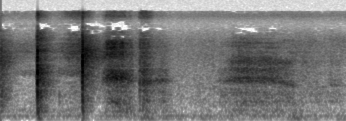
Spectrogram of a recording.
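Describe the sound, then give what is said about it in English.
Clapping in tribute to filmmaker Jordan Peele: two sharp, loud hand claps ring out, followed by a couple of softer, quicker claps and then a faint breathy hiss. No one speaks. “Can we get a clap for Mr. Peele?”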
